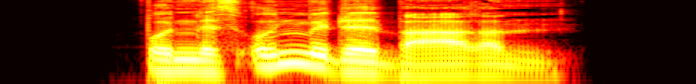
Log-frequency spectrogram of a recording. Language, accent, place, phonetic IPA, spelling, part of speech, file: German, Germany, Berlin, [ˌbʊndəsˈʊnmɪtl̩baːʁəm], bundesunmittelbarem, adjective, De-bundesunmittelbarem.ogg
- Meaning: strong dative masculine/neuter singular of bundesunmittelbar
